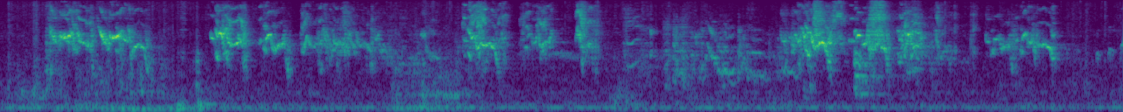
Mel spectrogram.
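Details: Budgie chirps and harsh squawks arrive in separate short bursts with quieter gaps between them, over a steady low hum.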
